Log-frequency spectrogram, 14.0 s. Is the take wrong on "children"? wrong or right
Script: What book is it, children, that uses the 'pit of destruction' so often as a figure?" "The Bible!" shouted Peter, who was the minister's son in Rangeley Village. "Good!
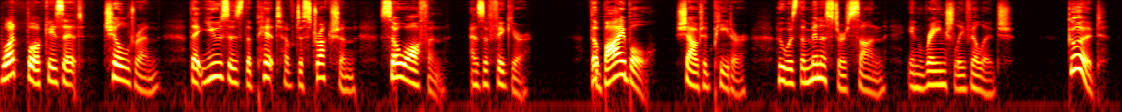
right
